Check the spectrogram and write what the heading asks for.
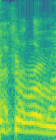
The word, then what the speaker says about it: interim: Yeah, interim is right. Emphasis on the wrong syllable.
